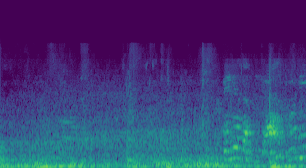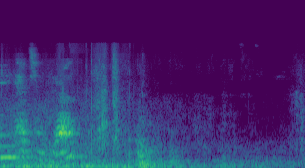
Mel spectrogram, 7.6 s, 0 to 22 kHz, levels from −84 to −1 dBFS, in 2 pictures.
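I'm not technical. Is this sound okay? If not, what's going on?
No. From start to finish the sound has a rough, hissy haze and a smeared, underwater quality, with nothing above 7.7 kHz. The likely cause is Nellymoser compression, the old Flash microphone codec, which fills weak frequency bands with noise instead of real detail.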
